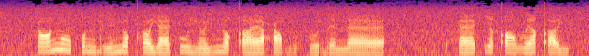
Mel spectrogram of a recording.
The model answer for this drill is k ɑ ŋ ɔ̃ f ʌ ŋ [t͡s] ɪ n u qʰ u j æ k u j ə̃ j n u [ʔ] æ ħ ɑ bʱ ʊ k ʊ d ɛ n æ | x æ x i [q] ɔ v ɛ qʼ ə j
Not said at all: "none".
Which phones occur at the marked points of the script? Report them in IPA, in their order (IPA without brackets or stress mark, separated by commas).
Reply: dʱ, qʼ, qʼ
